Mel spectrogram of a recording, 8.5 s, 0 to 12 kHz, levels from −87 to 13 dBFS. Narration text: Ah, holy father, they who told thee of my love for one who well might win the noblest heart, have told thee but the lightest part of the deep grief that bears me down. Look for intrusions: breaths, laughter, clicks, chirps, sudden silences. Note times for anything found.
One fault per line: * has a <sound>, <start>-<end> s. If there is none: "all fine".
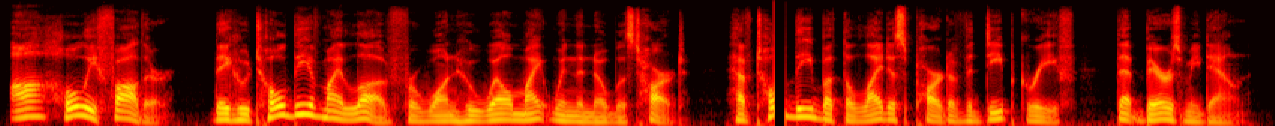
* has a dropout, 5.2-5.2 s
